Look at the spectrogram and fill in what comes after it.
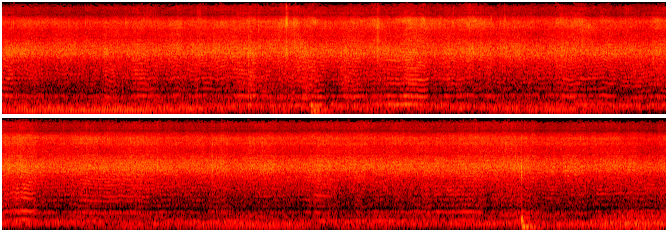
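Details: Thousands of honey bees clumped together on a branch as a swarm, giving a steady, moderate whirring drone throughout, with two brief sharp knocks nearby.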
